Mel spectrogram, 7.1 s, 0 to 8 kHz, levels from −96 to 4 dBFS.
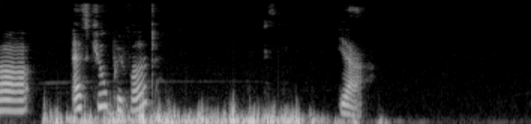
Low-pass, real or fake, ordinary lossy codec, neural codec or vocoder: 7.2 kHz; real; MP3, 64 kbps; none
